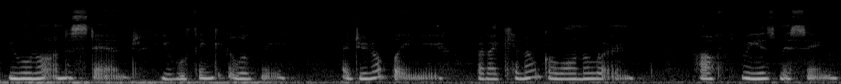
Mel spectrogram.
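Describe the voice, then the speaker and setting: A woman's voice: high voice, flat delivery, normal speed, creaky, dark tone, a little hiss or hum, rough recording. A woman whispering the lines of a grieving, exhausted young woman in a storybook reading. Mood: sorrowful. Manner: whispered, sorrowful.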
